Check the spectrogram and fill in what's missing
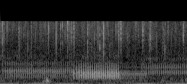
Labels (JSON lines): {"label": "biophony, croak", "recorder": "SoundTrap 500"}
